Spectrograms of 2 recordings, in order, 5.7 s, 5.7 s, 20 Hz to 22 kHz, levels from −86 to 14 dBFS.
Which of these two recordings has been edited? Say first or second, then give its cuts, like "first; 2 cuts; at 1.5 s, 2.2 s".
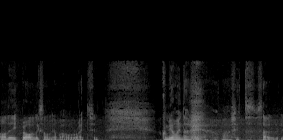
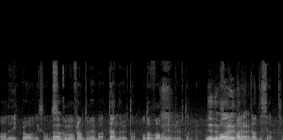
second; 1 cut; at 1.0 s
